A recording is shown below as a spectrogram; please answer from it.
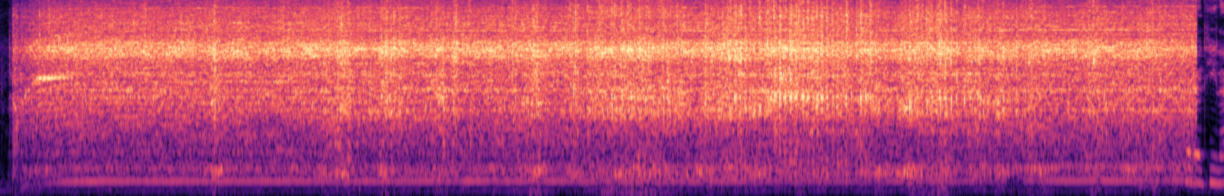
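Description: Electric hand mixer beating oil, sugar and eggs in a plastic bowl: the motor spins up within half a second to a steady hum, runs evenly, and is switched off at the end.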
